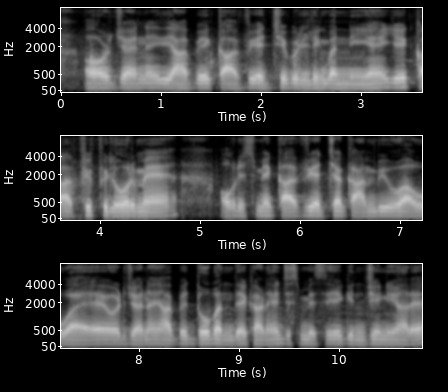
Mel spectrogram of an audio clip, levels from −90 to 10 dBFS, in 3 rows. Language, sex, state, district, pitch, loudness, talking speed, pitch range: Hindi, male, Uttar Pradesh, Jyotiba Phule Nagar, 110 Hz, -17 LUFS, 180 wpm, 105-110 Hz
